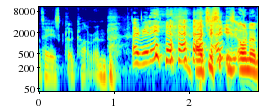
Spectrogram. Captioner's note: laughs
